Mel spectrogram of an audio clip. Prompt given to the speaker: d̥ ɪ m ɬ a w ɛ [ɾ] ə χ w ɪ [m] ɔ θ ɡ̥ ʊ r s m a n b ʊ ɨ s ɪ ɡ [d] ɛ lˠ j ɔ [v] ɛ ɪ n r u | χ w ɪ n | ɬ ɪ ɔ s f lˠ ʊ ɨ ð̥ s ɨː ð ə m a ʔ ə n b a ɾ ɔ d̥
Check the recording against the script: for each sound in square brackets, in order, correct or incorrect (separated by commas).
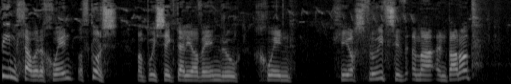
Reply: correct, incorrect, correct, correct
